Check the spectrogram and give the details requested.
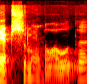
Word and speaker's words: epsilon: Eu tô fazendo aqui a correlação fonética do epsilon, que se pronuncia como um E com acento agudo, e do ômicron, como se pronuncia com um O com acento agudo.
